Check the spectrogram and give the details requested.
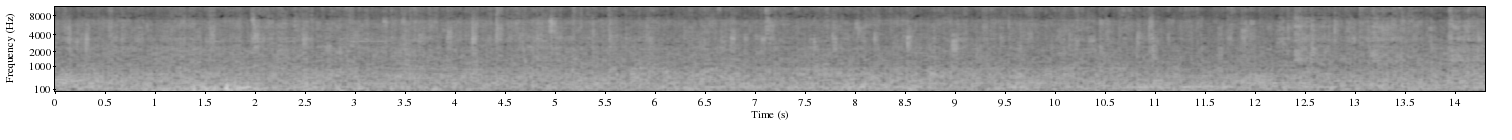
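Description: Steady rain falling: an even hiss, with many small drops ticking on nearby surfaces.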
